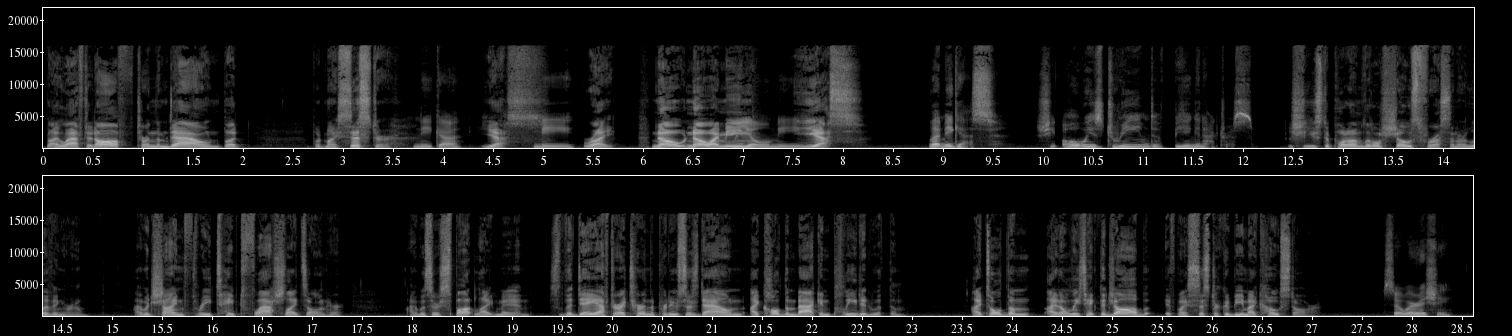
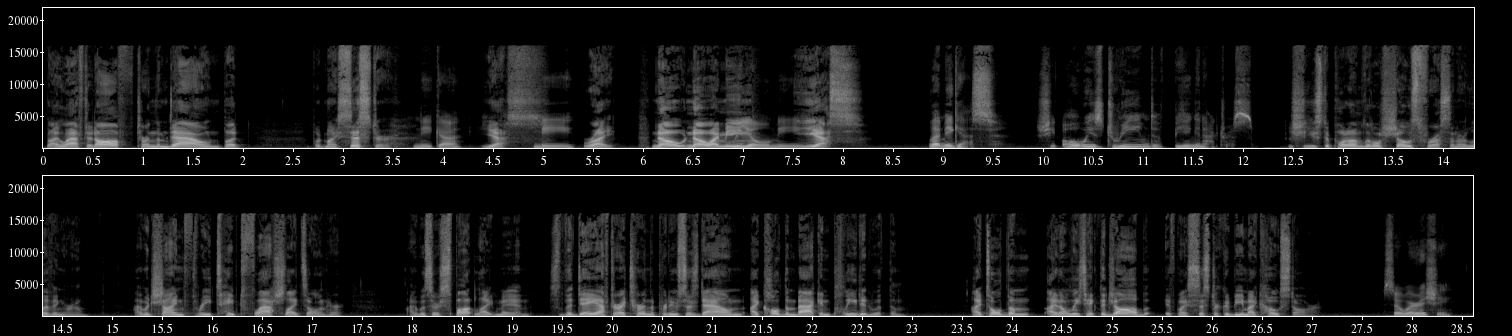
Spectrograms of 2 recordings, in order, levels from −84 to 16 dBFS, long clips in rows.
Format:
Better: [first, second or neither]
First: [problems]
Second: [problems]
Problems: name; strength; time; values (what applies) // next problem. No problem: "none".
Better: neither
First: none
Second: none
